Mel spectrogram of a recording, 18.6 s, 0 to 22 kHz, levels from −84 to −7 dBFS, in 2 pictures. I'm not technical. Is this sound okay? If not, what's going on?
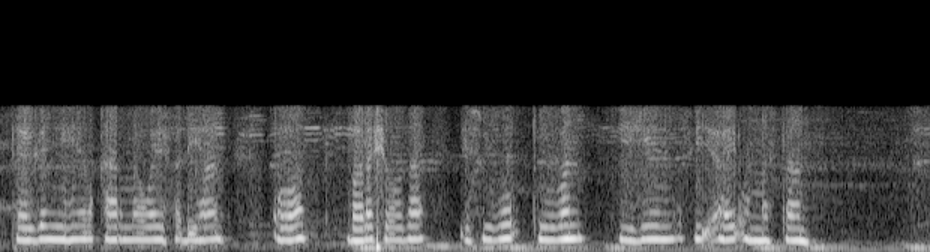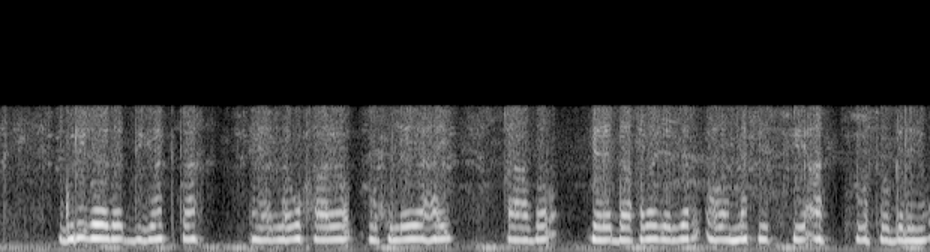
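No. G.726 ADPCM damage runs through the whole recording. This phone-style coding saves each moment of speech as a rough guess at how it changes, so it carries a harsh, rasping hiss that rises and falls with the voice, and nothing above about 3.9 kHz survives.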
